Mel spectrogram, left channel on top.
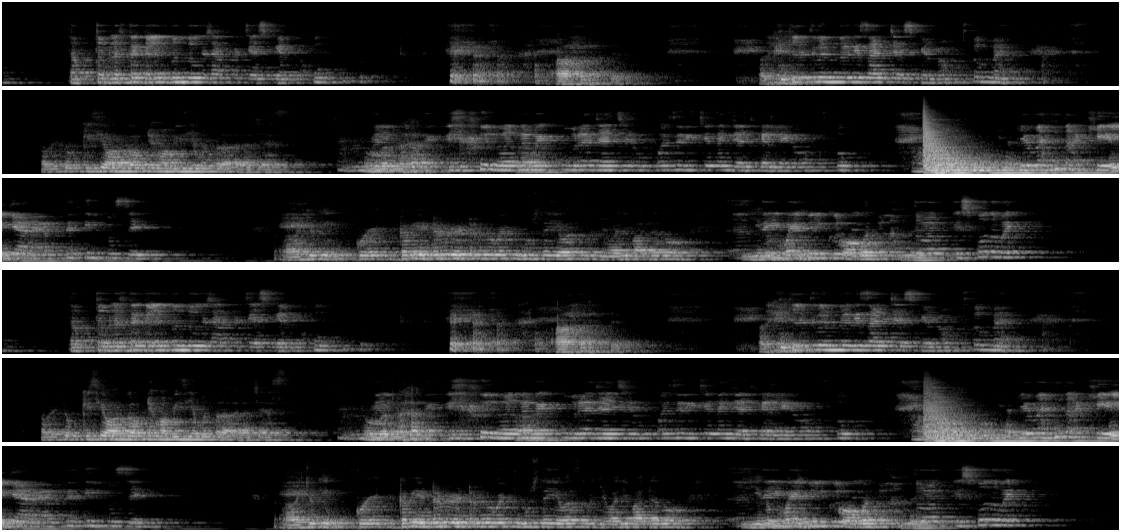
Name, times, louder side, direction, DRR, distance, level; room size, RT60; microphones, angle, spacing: voice 1, 0.7-3.3 4.4-4.7 5.3-5.6 6.7-6.9 7.3-10.8 14.5-19.7 20.1-20.8 21.3-23.8 25.1-25.4 29.6-32.4, equal, 20° left, 0 dB, 0.5 m, -29 dB
voice 2, 4.5-6.2 7.6-7.9 11.6-13.9 14.8-15.4 16.3-16.5 20.3-21.3 22.2-22.4 25.1-29.2 29.7-30.4 30.7-31.6, right 1 dB, 30° right, 2 dB, 0.5 m, -26 dB
sound 1, 20.4-22.9, left 5 dB, 90° left, 0.3 m, -23 dB
7.7 x 2.7 x 2.3 m, 1.1 s
head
